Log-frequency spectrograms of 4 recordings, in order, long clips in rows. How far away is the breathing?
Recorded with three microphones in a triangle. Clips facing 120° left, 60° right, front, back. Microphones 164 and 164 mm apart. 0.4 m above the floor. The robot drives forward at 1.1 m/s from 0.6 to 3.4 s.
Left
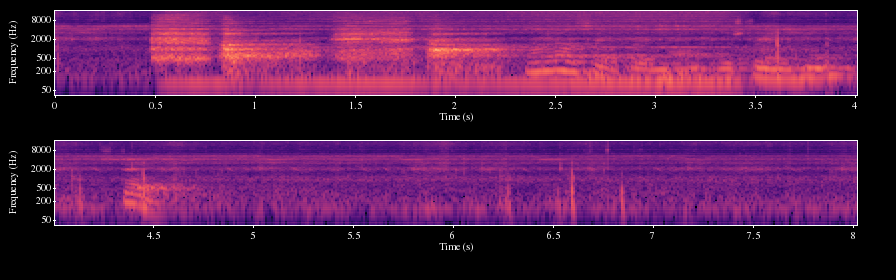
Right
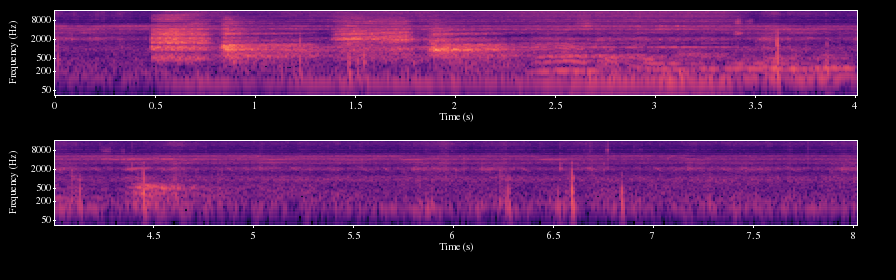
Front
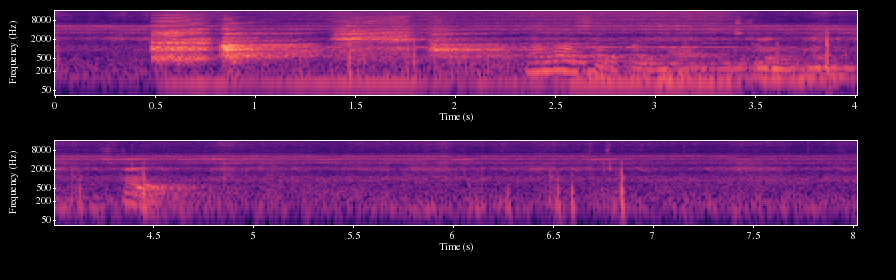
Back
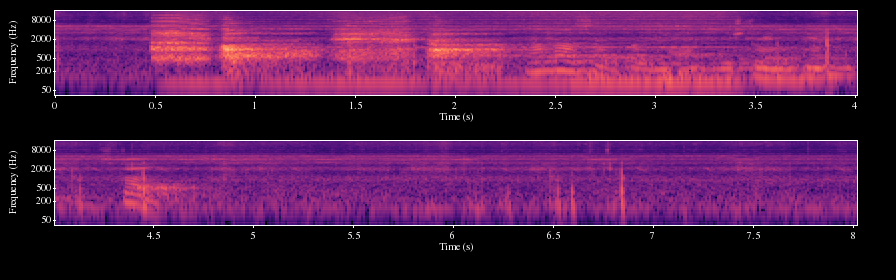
About 0.7 m.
